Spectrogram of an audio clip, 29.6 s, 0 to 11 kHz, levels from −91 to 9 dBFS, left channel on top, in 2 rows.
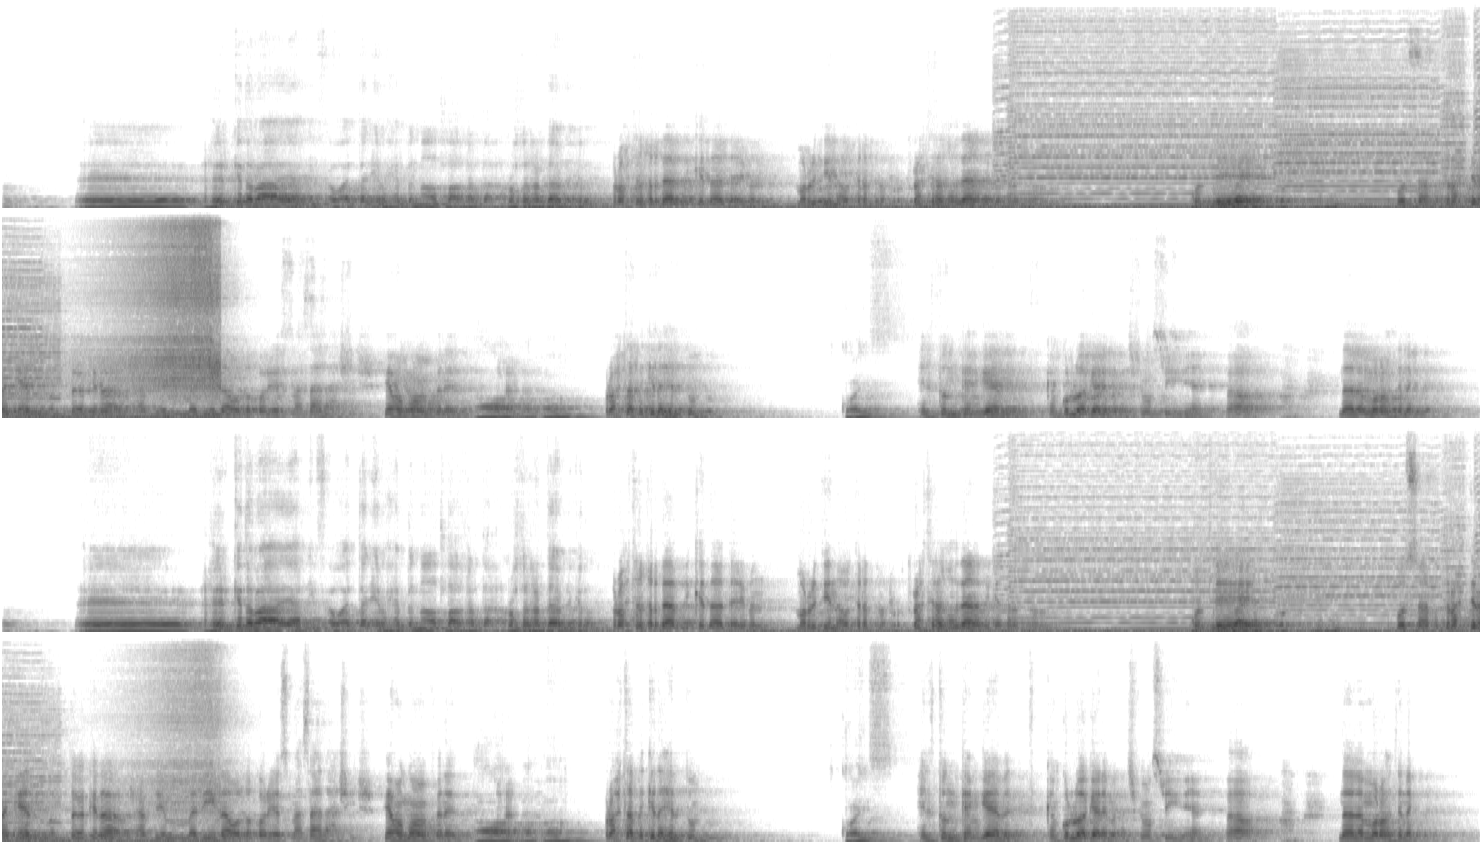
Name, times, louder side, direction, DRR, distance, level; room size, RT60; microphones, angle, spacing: voice 1, 0.7-5.9 11.9-13.4 19.5-20.5 23.2-23.5, right 1 dB, 55° right, 7 dB, 2.8 m, -30 dB
voice 2, 6.1-7.7 7.9-10.5 11.9-12.5 13.8-19.3 19.8-19.9 20.8-21.8 23.9-24.9 25.2-27.7 28.1-28.9, right 2 dB, 70° right, -1 dB, 2.6 m, -31 dB
sound 1, 7.2-17.0, left 3 dB, 60° left, 0.9 m, -38 dB
sound 2, 9.9-15.4, left 1 dB, 15° left, 1.5 m, -44 dB
29.0 x 21.0 x 8.5 m, 1.4 s
head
